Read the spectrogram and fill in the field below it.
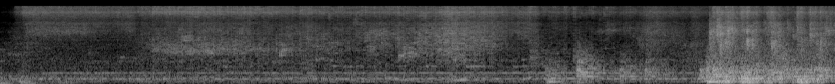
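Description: From 1.67 s to 6.39 s there is a time-stretched section. The pace abruptly drops to about 0.64 times normal speed while pitch holds steady, and the stretch likely comes from software lengthening this stretch to fit a slot by repeating short pieces. The slowed passage drags. On a spectrogram, events spread horizontally with frequency bands at unchanged heights; the waveform shows repeated short segments.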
